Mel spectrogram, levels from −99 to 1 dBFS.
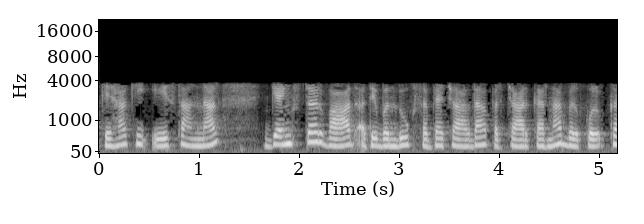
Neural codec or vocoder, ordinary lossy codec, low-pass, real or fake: none; AAC, 24 kbps; 3.6 kHz; real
